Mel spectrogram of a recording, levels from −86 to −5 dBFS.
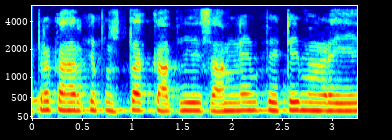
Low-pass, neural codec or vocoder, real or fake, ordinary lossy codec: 5.4 kHz; codec, 16 kHz, 4 kbps, FunCodec, trained on LibriTTS, 50 frames a second; fake; AAC, 32 kbps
